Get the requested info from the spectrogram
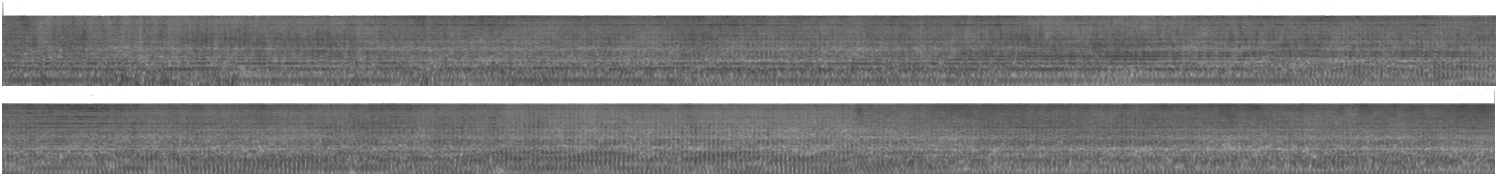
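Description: Westland Lynx helicopter running loud and steady: rotor blades and its twin Rolls-Royce Gem turboshaft engines as it hovers and manoeuvres low, with a high turbine whine coming through in the middle. Near the end it is on the ground with rotors still turning, running more evenly.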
